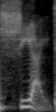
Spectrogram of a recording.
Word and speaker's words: Shiite: So it's spelled S-H-I-I-T. – Yes. – Some people put the E, some people don't. – Okay, I think I said Shiite.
